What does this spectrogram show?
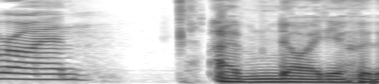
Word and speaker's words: Roan: Did you say Chopin Royale? No. How are we saying this? Mari, say her name again. It's Chappell for the first name, Roan for the last name.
